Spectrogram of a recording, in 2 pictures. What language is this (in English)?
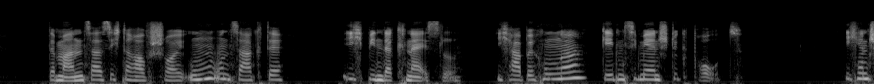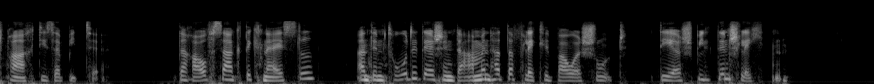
German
